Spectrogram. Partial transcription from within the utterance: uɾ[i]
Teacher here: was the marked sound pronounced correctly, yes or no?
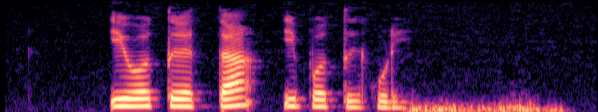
yes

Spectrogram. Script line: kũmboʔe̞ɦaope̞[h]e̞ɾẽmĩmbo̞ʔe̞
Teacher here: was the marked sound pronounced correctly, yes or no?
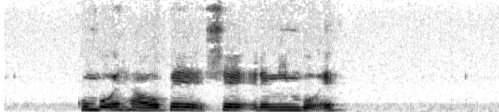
no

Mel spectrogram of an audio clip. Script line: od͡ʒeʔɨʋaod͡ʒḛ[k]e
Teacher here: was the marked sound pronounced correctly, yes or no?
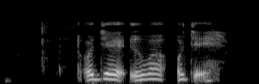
no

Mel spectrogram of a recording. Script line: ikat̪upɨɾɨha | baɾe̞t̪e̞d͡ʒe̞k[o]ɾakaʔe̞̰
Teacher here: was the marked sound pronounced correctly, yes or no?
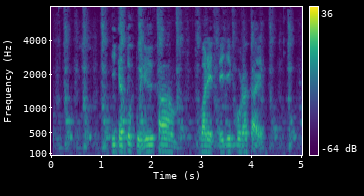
yes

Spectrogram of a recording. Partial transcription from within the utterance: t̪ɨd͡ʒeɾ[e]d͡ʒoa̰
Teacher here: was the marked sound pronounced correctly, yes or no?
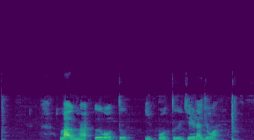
no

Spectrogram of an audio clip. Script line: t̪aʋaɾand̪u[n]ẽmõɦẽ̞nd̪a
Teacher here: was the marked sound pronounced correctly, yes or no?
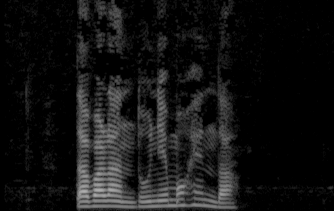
no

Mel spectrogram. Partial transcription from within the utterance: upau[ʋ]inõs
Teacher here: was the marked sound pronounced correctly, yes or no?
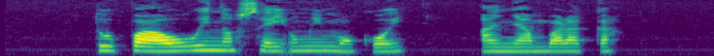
no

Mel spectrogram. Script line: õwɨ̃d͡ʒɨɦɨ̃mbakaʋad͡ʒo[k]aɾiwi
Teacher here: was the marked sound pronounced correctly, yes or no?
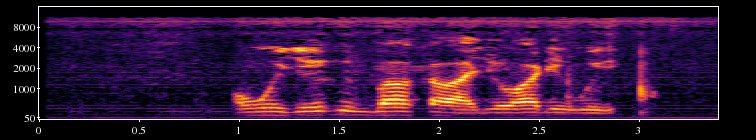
no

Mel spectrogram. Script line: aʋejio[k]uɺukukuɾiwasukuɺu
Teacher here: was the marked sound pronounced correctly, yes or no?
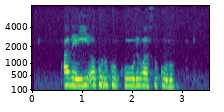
yes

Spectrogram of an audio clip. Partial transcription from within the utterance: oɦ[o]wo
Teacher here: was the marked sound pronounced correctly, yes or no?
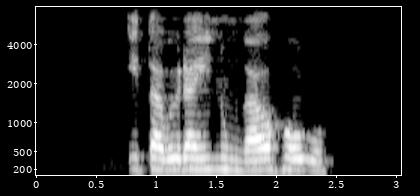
yes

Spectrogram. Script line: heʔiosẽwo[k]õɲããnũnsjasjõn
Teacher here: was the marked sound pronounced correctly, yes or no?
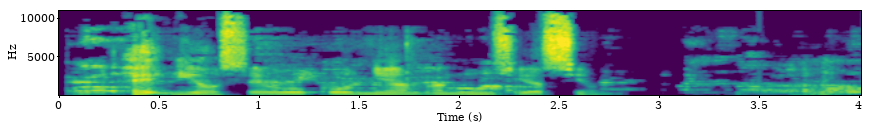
yes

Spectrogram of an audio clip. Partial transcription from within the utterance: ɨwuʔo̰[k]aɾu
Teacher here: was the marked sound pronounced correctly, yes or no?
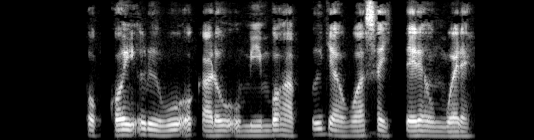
yes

